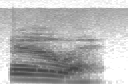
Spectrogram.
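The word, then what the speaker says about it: Éire: Era. How do you pronounce that? Era.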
